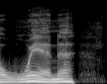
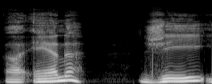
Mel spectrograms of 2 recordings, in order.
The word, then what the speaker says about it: Nguyen: We have a wonderful song, and I've introduced these girls before, the Wynn girls, N, G-U-Y-E-N, and that's pronounced Nguyen, from Vietnam.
